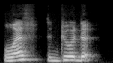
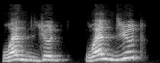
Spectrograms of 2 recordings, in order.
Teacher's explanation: Wasjud, was as flow of breath, flow of sound because it's rahwa, it's soft, flow of breath because it's mahmus, it's whispered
